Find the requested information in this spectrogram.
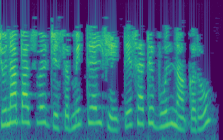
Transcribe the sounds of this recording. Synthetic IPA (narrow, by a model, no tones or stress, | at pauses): d͡ʑunapasʋəɾd͡ʑesəmːit̪̚t̪ʰəelt͡ɕʰet̪esat̪ʰebʱulnəkəɾo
